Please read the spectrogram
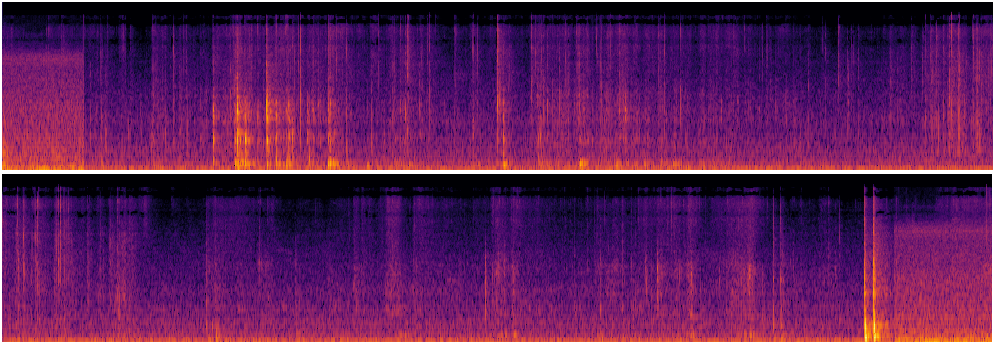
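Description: Plastic bag of light brown sugar crinkling as it is handled and the sugar is poured into a clear plastic jar, with scattered light taps and patters over a low steady room hum. A louder rustle comes near the end.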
